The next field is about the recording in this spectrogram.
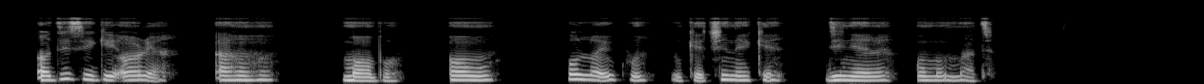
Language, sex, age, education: Igbo, female, 30-45, tertiary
